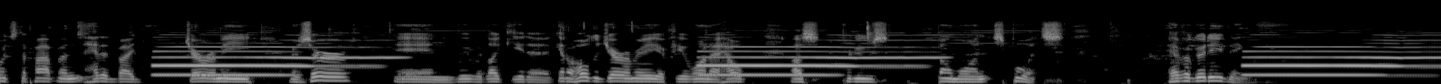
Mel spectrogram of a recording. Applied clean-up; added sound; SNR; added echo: classical method Wiener filter.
